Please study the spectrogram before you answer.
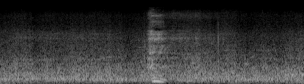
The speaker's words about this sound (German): Die 10 Grad fühlen sich wie 8 oder 6 an und Wind macht zwischen 37 und 80 km/h aus dem Westen.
